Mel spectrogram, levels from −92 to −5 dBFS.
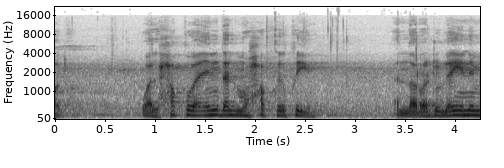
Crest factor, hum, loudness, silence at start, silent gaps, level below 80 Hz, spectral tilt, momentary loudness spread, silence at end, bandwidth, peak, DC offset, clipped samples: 18 dB; none; -18 LUFS; 0 s; none; -58 dBFS; -5.5 dB/octave; 18 LU; 0 s; 16 kHz; 0 dBFS; under 0.1%; under 0.1%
